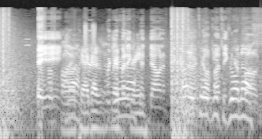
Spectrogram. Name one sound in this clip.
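Rifles fire sharp shots nearby.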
